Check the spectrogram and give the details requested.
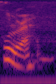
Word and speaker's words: Hulra: name is pronounced how it sounds when I'm preparing to vomit. Pretty much. Pretend it's got some elven flair, though. It's Hulra.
